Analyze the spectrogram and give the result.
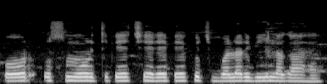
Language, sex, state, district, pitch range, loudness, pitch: Hindi, male, Uttar Pradesh, Saharanpur, 160-175 Hz, -14 LUFS, 170 Hz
